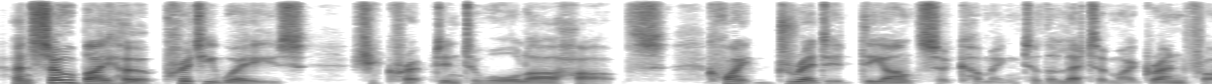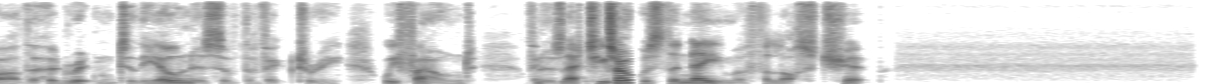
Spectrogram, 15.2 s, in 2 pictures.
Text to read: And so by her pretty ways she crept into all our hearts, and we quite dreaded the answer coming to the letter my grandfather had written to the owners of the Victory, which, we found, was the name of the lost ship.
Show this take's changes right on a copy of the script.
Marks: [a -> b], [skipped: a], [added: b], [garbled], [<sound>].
And so by her pretty ways she crept into all our hearts, [skipped: and we] quite dreaded the answer coming to the letter my grandfather had written to the owners of the Victory, [skipped: which,] we found, [garbled] was the name of the lost ship.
